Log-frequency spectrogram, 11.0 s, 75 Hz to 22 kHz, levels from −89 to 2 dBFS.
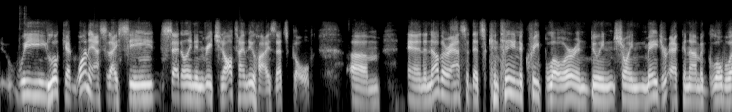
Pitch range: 130-165 Hz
